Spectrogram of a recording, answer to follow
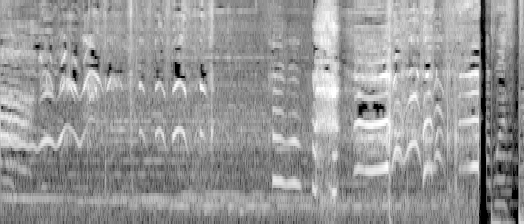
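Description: A cat giving a string of short, high mews, each rising and falling in pitch, over background music.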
